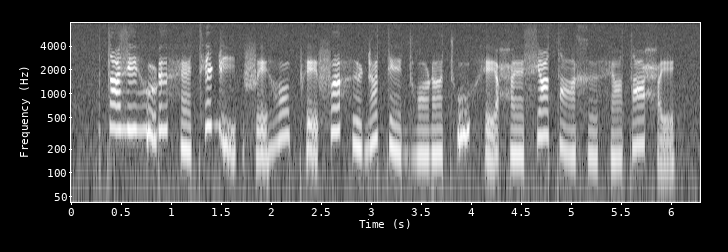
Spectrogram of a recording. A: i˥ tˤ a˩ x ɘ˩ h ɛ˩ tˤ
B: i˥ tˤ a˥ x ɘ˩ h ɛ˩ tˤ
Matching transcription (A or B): A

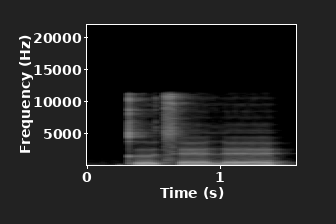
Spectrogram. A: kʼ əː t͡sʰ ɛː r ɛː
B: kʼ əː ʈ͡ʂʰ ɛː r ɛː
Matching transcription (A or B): A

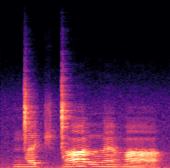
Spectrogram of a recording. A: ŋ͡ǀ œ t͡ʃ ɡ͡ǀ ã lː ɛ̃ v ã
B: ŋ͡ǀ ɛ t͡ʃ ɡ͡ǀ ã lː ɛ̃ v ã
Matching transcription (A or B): B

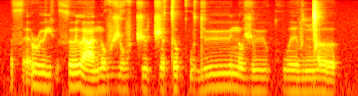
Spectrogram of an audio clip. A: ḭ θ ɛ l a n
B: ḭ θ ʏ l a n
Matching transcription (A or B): B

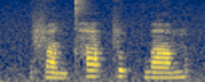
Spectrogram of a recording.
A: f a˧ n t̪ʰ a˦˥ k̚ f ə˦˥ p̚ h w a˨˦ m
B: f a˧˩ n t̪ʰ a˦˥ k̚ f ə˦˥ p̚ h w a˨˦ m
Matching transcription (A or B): B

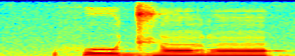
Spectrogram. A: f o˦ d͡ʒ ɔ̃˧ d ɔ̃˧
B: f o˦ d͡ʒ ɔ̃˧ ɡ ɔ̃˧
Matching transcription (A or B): B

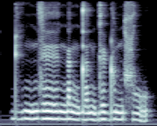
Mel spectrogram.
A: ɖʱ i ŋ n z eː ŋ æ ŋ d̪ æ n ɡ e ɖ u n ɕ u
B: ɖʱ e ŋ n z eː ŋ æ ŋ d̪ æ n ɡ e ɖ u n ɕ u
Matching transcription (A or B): A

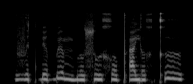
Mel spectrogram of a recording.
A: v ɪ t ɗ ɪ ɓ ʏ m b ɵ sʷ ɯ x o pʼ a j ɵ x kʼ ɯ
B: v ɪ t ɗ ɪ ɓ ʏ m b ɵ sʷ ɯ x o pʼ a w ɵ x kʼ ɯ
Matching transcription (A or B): A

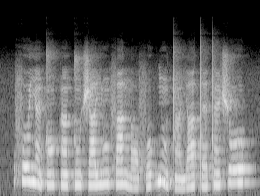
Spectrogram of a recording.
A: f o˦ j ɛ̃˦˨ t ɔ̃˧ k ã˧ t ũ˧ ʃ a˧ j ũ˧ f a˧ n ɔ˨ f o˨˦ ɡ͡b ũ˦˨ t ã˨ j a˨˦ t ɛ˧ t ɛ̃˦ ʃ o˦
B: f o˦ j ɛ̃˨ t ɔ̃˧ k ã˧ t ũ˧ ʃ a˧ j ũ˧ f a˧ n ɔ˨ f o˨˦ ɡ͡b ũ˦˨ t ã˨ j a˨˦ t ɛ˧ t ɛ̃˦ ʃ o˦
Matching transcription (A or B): A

